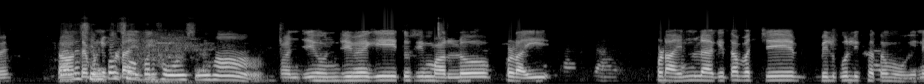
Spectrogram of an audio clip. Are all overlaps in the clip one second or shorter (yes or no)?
no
